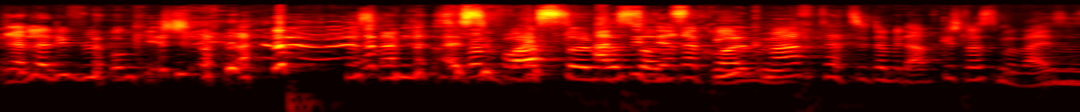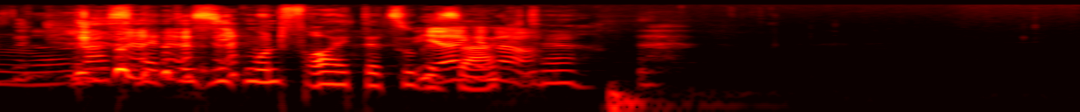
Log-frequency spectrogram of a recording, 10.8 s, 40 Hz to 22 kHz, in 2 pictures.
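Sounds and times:
speech: 0.0 - 8.8
faint noise: 0.0 - 10.7
laughter: 0.4 - 3.9, 5.5 - 8.1
low thump: 8.4 - 9.2.

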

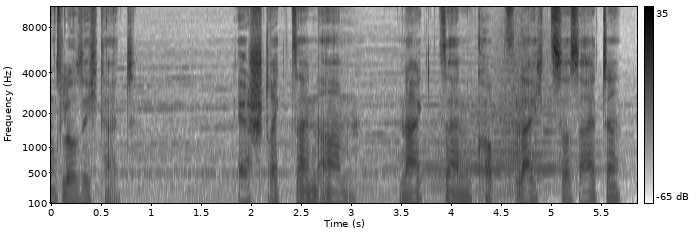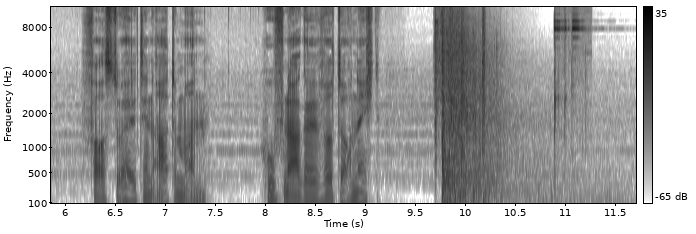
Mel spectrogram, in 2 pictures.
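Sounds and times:
speech: 0.0 - 0.9, 1.8 - 9.2
single loud gunshot with tail in a ruin: 9.7 - 11.0.

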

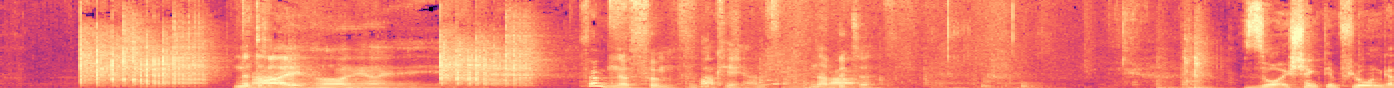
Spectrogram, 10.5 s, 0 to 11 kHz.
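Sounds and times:
dice clattering on a hard table: 0.6 - 2.0, 3.3 - 4.2
speech: 1.7 - 3.2, 4.4 - 6.7, 7.3 - 7.8, 9.3 - 10.4.

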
